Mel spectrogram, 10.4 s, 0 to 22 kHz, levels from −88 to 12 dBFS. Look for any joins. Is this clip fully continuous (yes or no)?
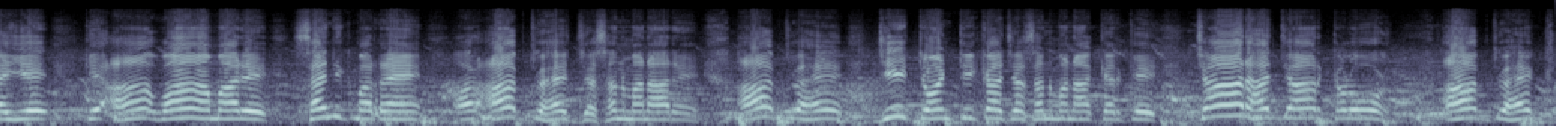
yes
